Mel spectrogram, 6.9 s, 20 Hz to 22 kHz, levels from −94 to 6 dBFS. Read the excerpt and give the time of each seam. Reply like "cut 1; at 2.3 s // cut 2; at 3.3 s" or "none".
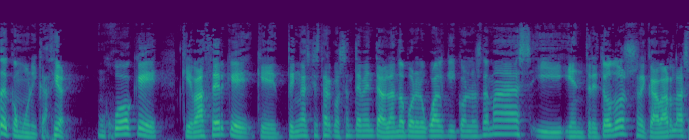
cut 1; at 1.7 s

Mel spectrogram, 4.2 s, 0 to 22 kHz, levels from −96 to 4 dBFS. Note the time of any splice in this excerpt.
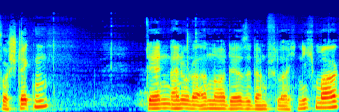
cut 1; at 2.1 s

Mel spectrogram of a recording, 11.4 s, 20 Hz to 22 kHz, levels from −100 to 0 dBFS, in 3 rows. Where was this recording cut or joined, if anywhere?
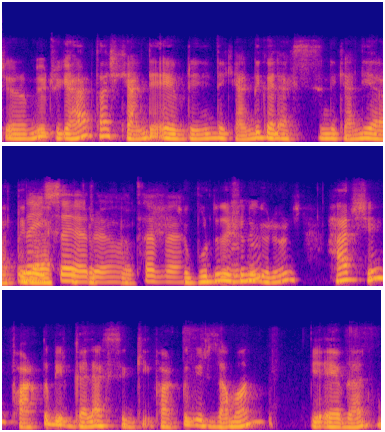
none

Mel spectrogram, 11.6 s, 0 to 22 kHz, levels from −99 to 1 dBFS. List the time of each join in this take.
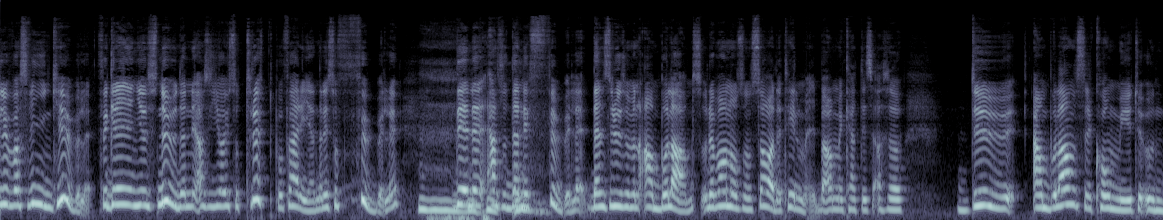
cut 1; at 0.9 s

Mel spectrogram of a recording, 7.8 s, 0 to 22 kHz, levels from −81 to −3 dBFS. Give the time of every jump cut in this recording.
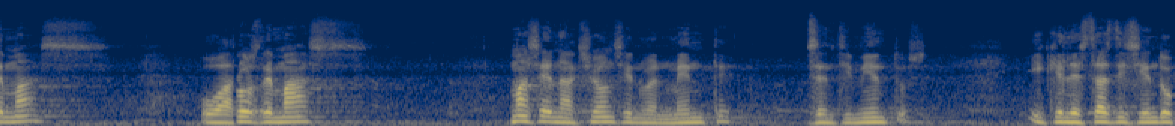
cut 1; at 1.6 s // cut 2; at 3.4 s // cut 3; at 5.4 s

